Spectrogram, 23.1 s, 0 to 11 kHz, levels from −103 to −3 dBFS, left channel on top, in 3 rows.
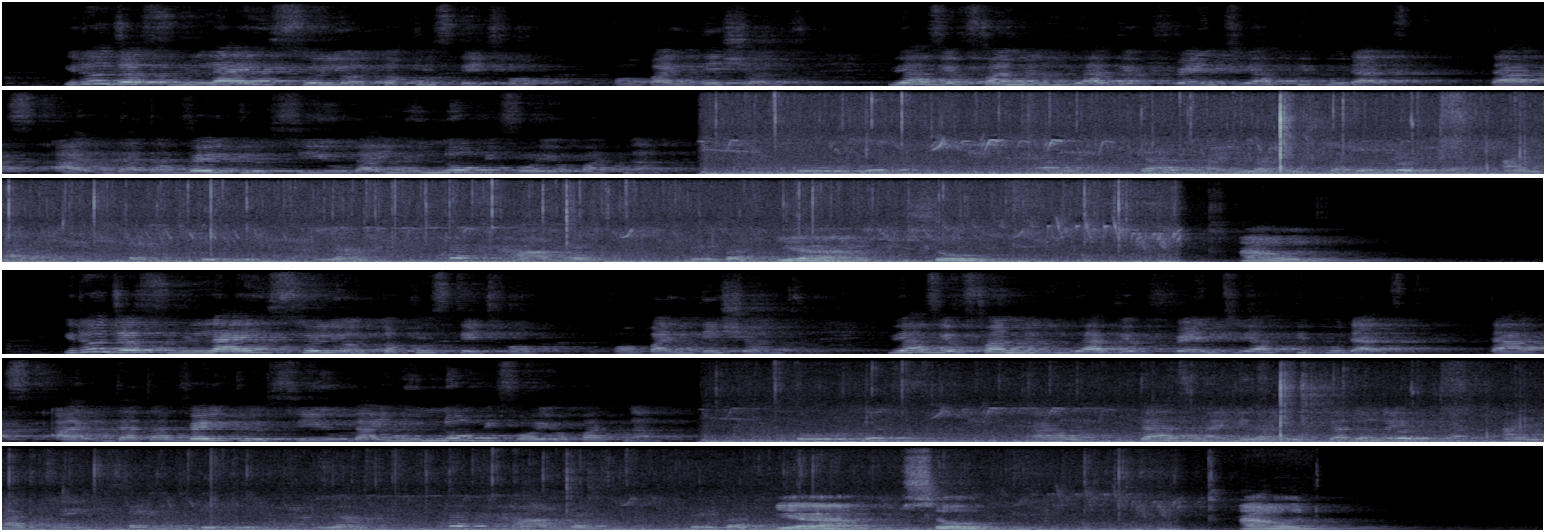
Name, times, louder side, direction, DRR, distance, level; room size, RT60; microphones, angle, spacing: voice 1, 0.3-2.7 3.1-4.1 4.4-6.9 7.4-7.7 8.0-11.0 11.7-12.3 12.8-15.2 15.4-15.9 16.8-17.0, right 1 dB, 40° right, 1 dB, 2.2 m, -53 dB
sound 1, 11.2-21.3, left 4 dB, 90° left, 0.9 m, -52 dB
sound 2, 11.4-19.8, left 1 dB, 20° left, 1.2 m, -56 dB
voice 2, 19.3-20.4 21.6-22.0, right 2 dB, 60° right, 9 dB, 1.6 m, -48 dB
26.5 x 22.0 x 5.1 m, 0.97 s
head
